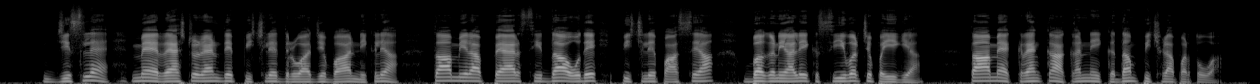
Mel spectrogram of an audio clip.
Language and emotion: Dogri, disgusted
